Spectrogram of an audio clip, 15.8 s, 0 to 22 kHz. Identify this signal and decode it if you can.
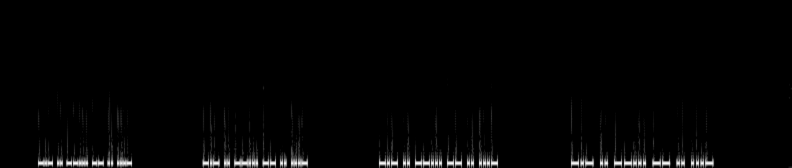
Morse code, heard as a keyed tone, about 30 wpm, 700 Hz. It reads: KI7MIV KI7MIV KI7MIV KI7MIV
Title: Speed Racing - USA 2x3 Call Signs 25wpm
